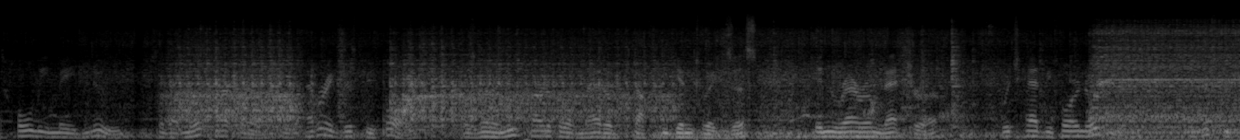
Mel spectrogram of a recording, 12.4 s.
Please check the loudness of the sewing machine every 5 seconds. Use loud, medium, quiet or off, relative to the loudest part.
loud, medium, loud.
